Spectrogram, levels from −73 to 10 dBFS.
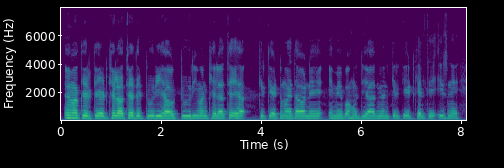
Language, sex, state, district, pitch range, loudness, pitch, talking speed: Chhattisgarhi, female, Chhattisgarh, Kabirdham, 160-170 Hz, -20 LUFS, 165 Hz, 185 wpm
